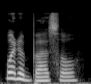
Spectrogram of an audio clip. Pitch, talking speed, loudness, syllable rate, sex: 205 Hz, 195 wpm, -17 LUFS, 5.4 syllables/s, female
